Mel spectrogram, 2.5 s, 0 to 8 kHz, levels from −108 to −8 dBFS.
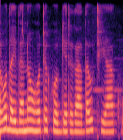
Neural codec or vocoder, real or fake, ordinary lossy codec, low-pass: none; real; none; 7.2 kHz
